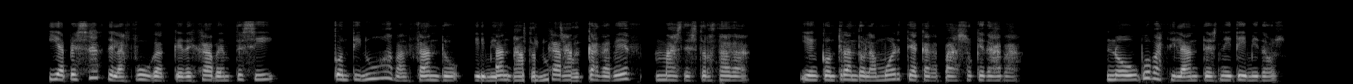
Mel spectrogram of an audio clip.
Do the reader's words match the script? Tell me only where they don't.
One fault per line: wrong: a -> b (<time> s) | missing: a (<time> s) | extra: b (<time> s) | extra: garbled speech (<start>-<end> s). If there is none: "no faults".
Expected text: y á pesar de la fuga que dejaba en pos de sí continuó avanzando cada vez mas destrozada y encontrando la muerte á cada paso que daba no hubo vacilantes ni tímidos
missing: pos (2.3 s)
extra: garbled speech (4.7-5.8 s)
